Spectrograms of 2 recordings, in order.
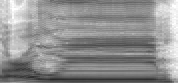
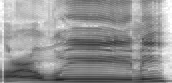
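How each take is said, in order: First: The word ends on a bare consonant. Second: The word ends with a short vowel. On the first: The reading stops at this word. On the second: The reading continues without a stop.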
